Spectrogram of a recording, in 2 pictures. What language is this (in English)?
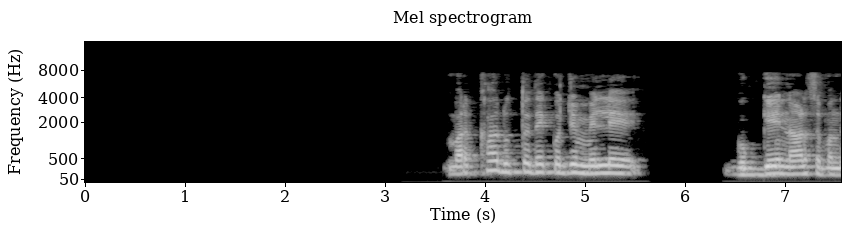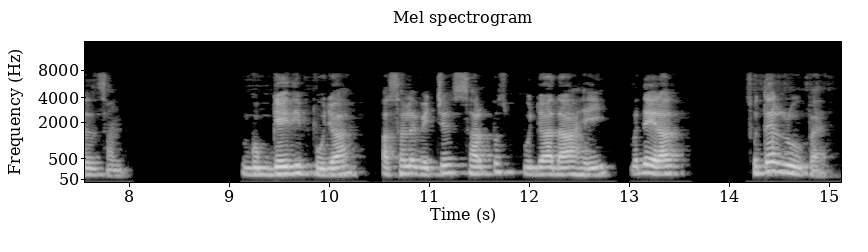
Punjabi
